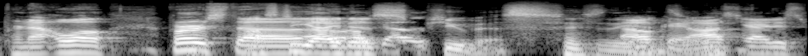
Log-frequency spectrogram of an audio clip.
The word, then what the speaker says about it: osteitis pubis: So how do you pronounce? Well, first, Osteitis pubis is the okay, answer.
